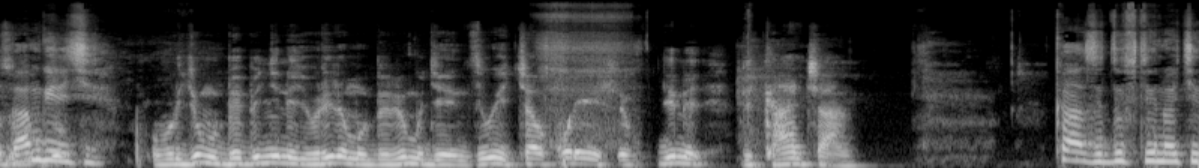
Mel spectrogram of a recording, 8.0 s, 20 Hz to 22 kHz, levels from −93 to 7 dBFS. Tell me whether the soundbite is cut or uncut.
uncut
